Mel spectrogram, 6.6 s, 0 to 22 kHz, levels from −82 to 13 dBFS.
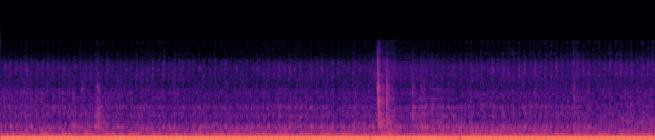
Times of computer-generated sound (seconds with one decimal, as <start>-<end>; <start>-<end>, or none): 3.7-4.6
